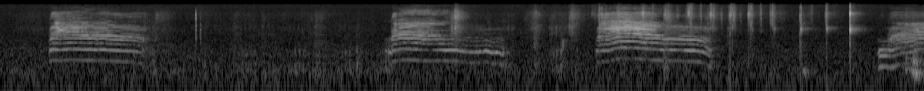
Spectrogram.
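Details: Oriental or Siamese cat indoors giving long, loud, drawn-out meows with rich stacked harmonics, three calls each about a second long, spaced roughly two seconds apart, followed by clicks and a short final meow.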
